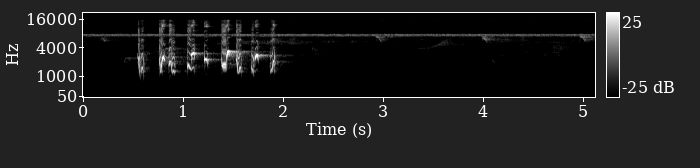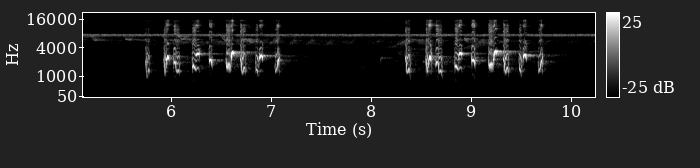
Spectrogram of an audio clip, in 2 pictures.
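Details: Oriental magpie-robin giving a clear song of many phrases: three dense bursts of fast, varied chirps and whistles, each lasting about one to two seconds, separated by long quiet gaps.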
